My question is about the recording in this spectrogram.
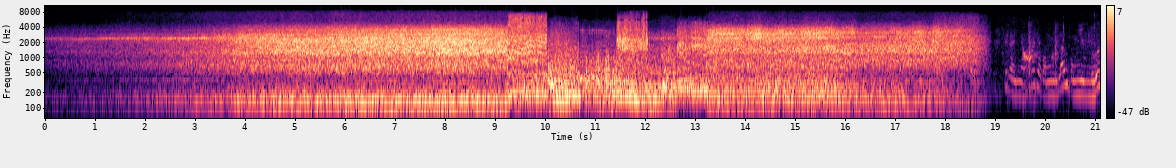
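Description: Jet aircraft engine noise, starting with a high whine and building over the first few seconds into a loud, steady rush as the jet flies past. It cuts off suddenly near the end.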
